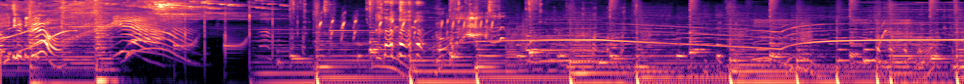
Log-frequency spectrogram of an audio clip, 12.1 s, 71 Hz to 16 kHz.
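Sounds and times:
upbeat children's song: 0.0 - 5.9
siren sound effect: 6.5 - 12.0
kick drum: 10.0 - 11.3.

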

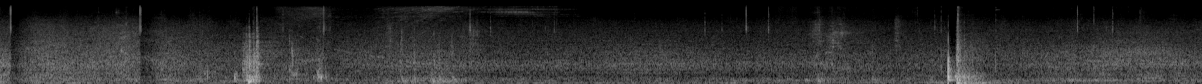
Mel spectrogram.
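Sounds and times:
tailgate knocks: 2.4 - 2.8, 9.4 - 10.0
car tailgate latch clunk: 2.4 - 3.0, 9.4 - 10.0.

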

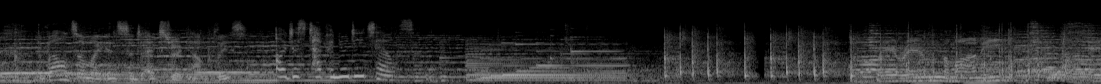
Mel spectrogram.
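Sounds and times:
music: 0.0 - 7.6, 8.3 - 11.0.

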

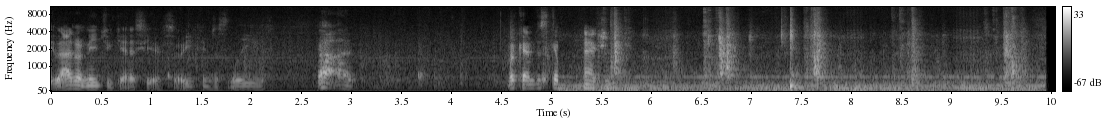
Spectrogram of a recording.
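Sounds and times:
low machine hum: 5.1 - 10.0.

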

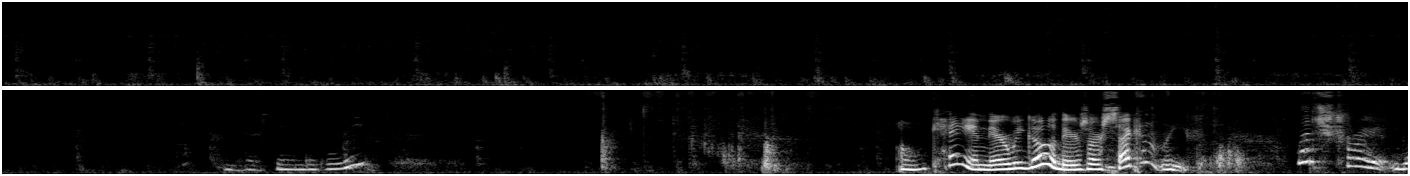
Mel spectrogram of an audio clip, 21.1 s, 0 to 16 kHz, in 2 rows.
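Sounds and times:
crayon scratching on card: 0.0 - 17.0, 18.9 - 21.0.

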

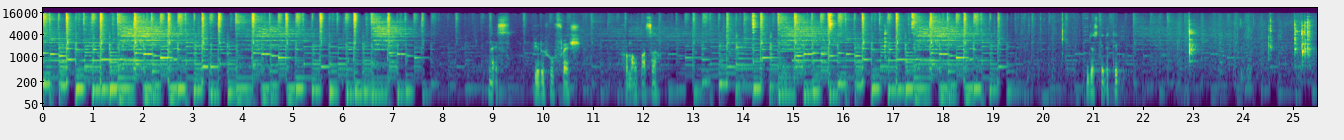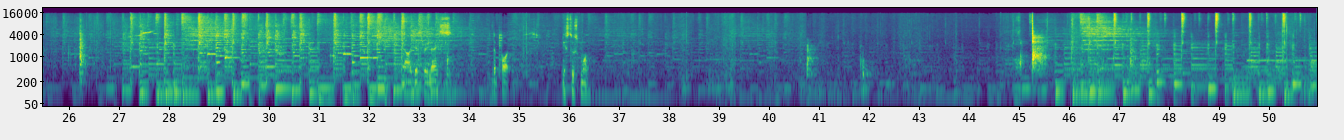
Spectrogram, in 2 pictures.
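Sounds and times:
background music with bass line: 0.0 - 50.9
knife striking wooden cutting board: 45.0 - 45.7.

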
